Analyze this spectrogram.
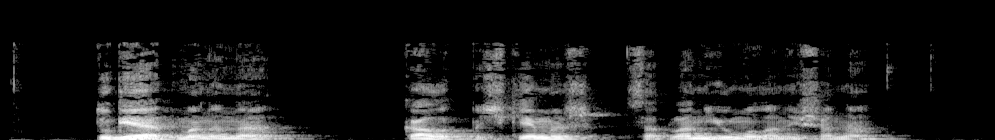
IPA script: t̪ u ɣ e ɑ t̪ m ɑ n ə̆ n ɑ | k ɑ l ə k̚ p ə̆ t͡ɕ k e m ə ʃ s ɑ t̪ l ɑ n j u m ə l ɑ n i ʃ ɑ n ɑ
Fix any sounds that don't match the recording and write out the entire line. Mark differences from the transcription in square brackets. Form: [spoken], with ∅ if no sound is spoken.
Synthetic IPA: t̪ u ɣ e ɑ t̪ m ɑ n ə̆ n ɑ | k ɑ l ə k̚ p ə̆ t͡ɕ k e m ə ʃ s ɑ t̪ l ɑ n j u m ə l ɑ n i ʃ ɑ n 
